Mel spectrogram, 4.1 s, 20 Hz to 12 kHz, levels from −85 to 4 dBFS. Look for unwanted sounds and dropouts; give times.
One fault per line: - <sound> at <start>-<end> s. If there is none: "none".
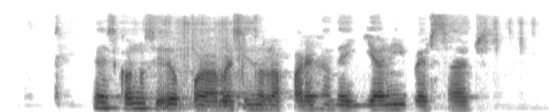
none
